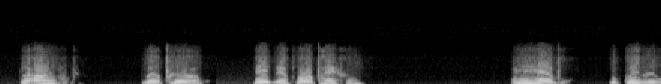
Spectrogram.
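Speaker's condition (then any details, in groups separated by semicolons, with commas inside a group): Cerebral palsy; from birth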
